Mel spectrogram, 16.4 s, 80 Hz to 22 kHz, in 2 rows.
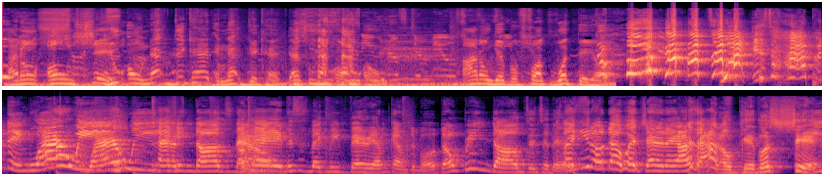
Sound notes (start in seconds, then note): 5.9 confusion laughter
